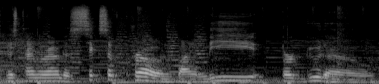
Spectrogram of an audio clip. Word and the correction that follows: Bardugo: Did I say it right? Bardugo. I typed it wrong. That's why I said it wrong.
